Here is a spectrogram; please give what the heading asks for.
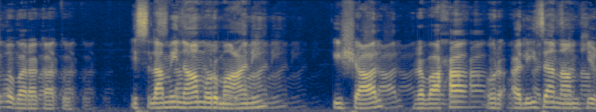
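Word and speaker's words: عشال: جواب: اشال عین پر زبر اور شین پر تشدید کے ساتھ عربی زبان کا لفظ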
